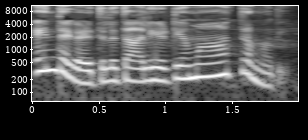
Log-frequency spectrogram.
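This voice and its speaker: An actress playing a young bride who rushes through breathless, pleading explanations to her parents in a film comedy. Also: mid-range voice, big pitch swings, natural voice. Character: young bride back from the temple. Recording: film scene with faint music.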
